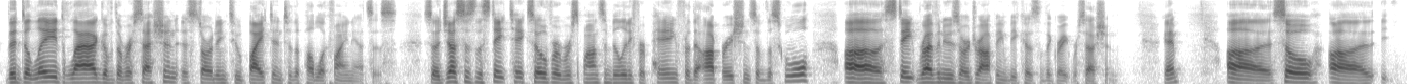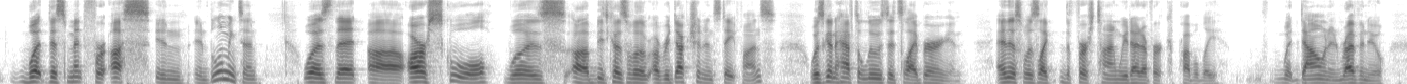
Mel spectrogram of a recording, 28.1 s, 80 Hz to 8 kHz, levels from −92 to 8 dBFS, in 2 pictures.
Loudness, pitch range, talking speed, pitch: -31 LUFS, 130-160 Hz, 190 wpm, 145 Hz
